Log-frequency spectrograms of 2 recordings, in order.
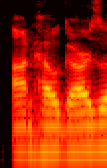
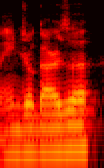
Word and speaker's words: Garza: Humberto, Angel Garza instead of Angel Garza.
